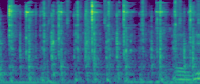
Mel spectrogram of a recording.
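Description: Hydraulic floor jack being pumped by its handle: rapid, dense metallic clicking and rattling, about ten clicks a second. It is the jack being pumped up with its release valve closed, part of bleeding air from the hydraulic cylinder.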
